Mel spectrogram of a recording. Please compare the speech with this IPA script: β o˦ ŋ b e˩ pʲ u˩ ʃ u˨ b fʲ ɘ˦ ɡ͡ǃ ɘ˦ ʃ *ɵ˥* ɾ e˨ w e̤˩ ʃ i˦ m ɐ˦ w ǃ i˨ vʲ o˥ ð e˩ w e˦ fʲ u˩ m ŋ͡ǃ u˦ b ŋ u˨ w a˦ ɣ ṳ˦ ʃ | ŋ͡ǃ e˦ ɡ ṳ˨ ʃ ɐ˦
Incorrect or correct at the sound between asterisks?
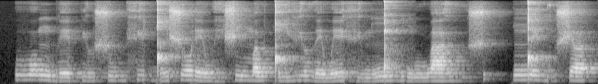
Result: incorrect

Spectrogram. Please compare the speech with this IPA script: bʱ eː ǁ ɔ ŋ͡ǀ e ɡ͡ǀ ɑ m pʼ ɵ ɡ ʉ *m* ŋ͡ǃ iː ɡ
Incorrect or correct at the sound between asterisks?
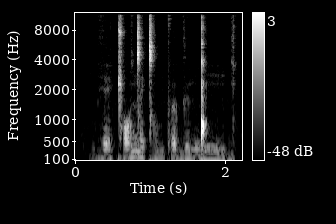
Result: correct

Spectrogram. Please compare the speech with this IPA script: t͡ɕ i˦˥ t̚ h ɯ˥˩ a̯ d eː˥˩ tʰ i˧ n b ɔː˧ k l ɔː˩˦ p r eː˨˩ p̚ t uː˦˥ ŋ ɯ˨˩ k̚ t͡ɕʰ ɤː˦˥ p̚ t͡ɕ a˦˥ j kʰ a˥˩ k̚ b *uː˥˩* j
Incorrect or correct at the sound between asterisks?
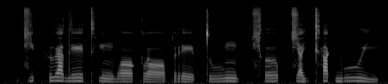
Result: correct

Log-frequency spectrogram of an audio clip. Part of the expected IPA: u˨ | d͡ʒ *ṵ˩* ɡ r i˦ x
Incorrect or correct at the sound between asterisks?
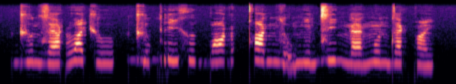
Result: incorrect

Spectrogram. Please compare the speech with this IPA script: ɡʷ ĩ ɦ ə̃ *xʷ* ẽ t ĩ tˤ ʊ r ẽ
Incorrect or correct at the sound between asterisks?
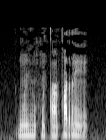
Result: correct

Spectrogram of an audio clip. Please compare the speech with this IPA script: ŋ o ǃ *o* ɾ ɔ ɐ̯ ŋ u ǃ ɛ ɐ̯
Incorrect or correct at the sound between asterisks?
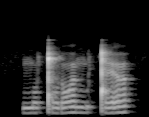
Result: correct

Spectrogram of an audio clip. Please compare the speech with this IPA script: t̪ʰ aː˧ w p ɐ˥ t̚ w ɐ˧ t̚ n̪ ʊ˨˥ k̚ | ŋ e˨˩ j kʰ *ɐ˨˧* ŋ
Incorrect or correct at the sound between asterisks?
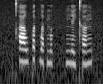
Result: correct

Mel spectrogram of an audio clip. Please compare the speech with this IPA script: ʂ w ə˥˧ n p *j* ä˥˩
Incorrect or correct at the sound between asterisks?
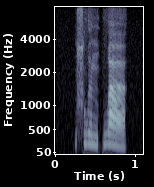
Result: incorrect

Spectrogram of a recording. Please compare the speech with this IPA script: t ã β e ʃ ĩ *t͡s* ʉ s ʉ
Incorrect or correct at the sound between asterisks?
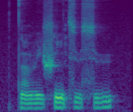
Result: correct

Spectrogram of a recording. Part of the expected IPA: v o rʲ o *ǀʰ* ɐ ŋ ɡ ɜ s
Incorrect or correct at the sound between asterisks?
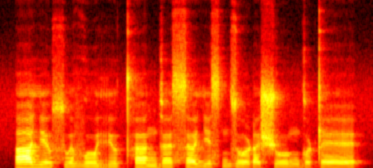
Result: incorrect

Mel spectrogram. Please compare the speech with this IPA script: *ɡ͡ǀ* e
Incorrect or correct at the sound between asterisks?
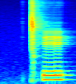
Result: incorrect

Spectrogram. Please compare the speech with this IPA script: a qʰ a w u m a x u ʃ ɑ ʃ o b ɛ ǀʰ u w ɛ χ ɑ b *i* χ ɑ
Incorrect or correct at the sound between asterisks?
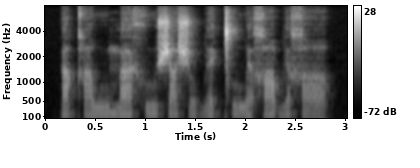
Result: incorrect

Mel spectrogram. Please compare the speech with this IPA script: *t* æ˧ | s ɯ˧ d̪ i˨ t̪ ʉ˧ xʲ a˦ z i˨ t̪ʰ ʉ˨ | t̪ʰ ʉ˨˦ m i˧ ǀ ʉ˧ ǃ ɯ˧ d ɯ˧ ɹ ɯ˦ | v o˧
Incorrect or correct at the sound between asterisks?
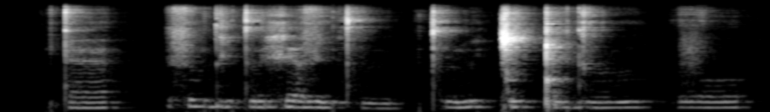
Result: correct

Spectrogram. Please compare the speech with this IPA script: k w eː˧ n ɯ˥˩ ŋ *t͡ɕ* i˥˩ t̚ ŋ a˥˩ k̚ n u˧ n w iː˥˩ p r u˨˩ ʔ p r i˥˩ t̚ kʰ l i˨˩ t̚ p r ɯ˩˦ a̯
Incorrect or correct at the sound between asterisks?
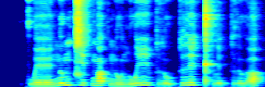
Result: correct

